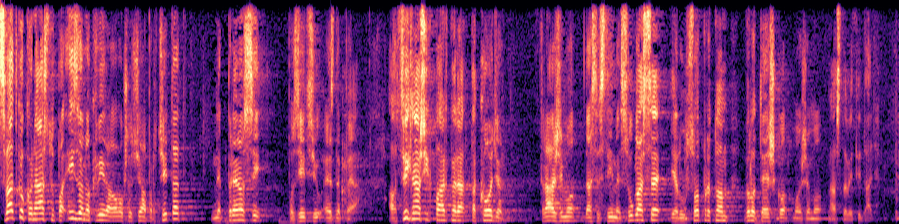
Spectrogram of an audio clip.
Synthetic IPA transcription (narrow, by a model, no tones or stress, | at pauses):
sʋat̪kokonaːst̪upaʔizʋano̞kʋiːɾao̞ʋo̞kʃt̪ot͡ʃujaːpɾo̞t͡ʃit̪at̪ | ne̞pɾe̞no̞sipo̞ziːt̪sijuʔezd̪epe̞̰a̰ | a̰o̞d̪̥sʋiːxnaʃixpaɾt̪ne̞ɾat̪ako̞ːd͡ʑeɾ | t̪ɾaːʒimo̞d̪ase̞st̪iːmesuɡlˠase̞jelusupɾot̪nomrlˠo̞t̪e̞ːʃko̞mo̞ʒemo̞na̰st̪aʋit̪id̪a̰ʎe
